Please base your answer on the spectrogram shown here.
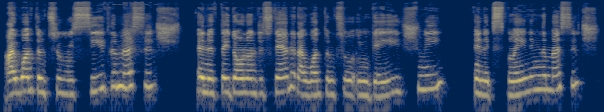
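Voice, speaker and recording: A woman's voice: a little high, normal speed, darkish tone, no room sound, rough recording. A woman explaining the meaning of her shirt in an earnest, emphatic street interview.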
